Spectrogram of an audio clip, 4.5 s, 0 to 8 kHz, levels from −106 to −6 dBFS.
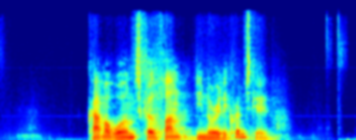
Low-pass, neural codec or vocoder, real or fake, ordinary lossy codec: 7.2 kHz; codec, 16 kHz, 0.5 kbps, X-Codec, HuBERT features, trained on LibriSpeech; fake; AAC, 48 kbps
